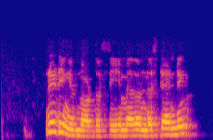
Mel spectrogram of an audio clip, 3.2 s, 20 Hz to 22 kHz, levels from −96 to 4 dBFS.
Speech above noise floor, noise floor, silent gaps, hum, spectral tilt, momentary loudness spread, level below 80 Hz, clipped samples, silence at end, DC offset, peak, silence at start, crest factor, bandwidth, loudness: 42 dB; -55 dBFS; none; none; -8 dB/octave; 7 LU; -58 dBFS; under 0.1%; 0.35 s; under 0.1%; -2 dBFS; 0.7 s; 12 dB; 4.3 kHz; -14 LUFS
